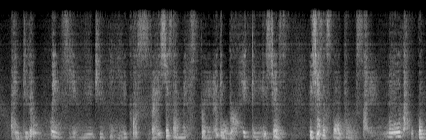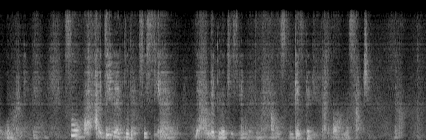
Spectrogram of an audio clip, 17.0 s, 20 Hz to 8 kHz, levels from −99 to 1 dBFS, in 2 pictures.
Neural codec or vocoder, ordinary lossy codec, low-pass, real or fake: codec, 44.1 kHz, 0.9 kbps, DAC; none; 7.2 kHz; fake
